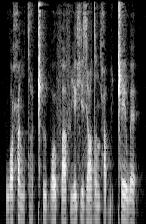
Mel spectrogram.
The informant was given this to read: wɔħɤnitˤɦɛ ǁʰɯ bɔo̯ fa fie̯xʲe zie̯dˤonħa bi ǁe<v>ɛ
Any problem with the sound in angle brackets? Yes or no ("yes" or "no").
yes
